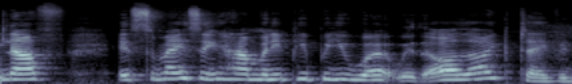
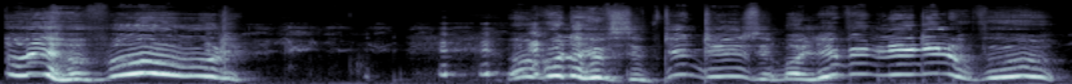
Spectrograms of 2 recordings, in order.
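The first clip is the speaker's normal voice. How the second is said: mock Shiv impression; 7 semitones higher, 8 dB louder than usual. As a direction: stretch it out, higher and louder, teasing her. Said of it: "Here's my Shiv".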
